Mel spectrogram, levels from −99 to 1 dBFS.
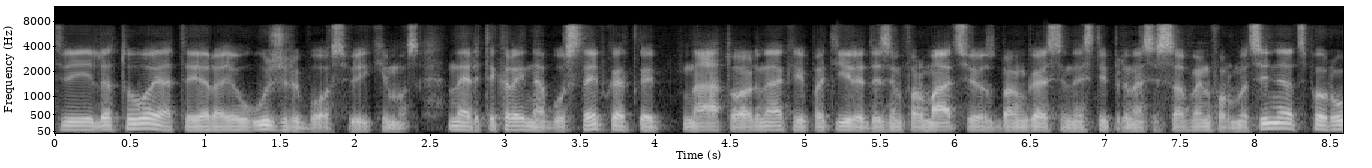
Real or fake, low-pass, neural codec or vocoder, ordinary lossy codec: fake; 7.2 kHz; codec, 16 kHz, 0.7 kbps, FocalCodec; AAC, 64 kbps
